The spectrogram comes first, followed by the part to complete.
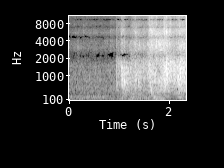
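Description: Audience applauding, starting suddenly about a second in after a short quiet pause.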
